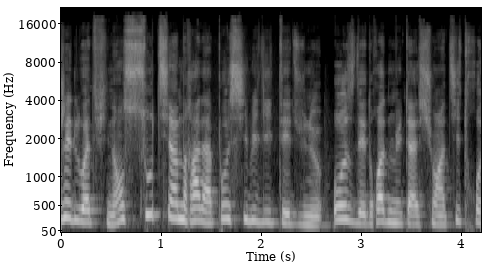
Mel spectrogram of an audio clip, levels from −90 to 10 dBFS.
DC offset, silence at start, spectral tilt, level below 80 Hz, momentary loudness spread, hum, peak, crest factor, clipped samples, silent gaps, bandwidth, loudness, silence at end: under 0.1%; 0 s; -4.5 dB/octave; -66 dBFS; 6 LU; none; -4 dBFS; 18 dB; under 0.1%; none; 19 kHz; -21 LUFS; 0 s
